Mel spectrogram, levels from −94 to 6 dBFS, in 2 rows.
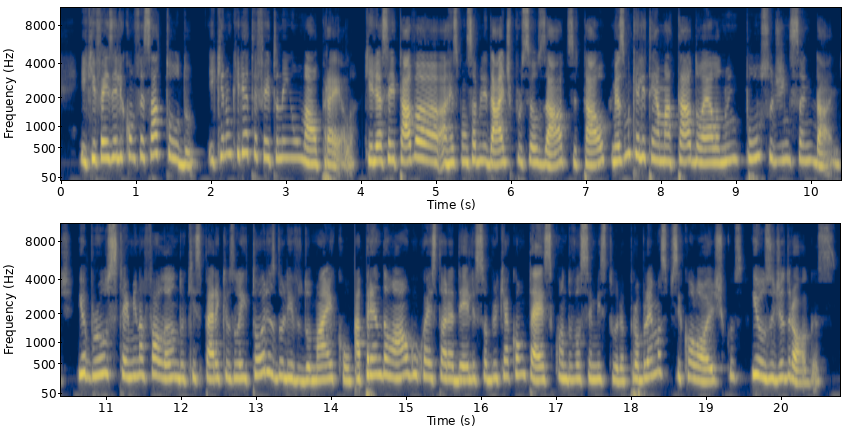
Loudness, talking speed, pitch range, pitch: -19 LUFS, 200 wpm, 235-305 Hz, 265 Hz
